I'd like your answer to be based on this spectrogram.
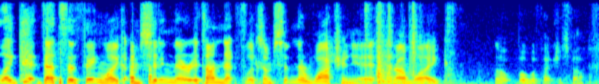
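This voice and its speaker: A man with an American accent speaks at a fairly quick pace in a high pitch, with very wide pitch swings and big swings in loudness. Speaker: podcast co-host. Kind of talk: casual chat. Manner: animated.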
